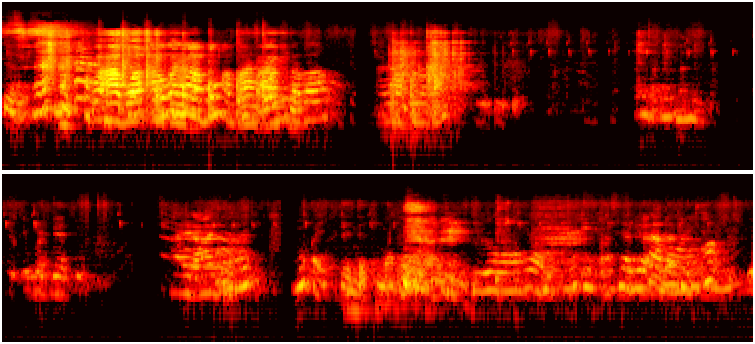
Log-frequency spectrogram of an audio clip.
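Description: Several women talk and chatter close by, with animation.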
